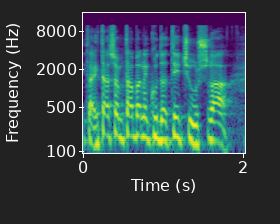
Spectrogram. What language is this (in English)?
Hebrew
